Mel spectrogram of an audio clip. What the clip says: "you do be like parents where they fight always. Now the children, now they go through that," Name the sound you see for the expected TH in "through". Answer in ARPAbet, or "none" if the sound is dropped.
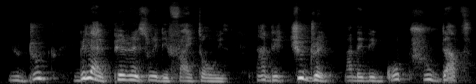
T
